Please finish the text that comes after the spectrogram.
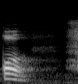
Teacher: قوف زبان کی جڑ کو چھوٹی زبان کے پیچھے کے حصے سے لگانے پر ادا ہوتا ہے. قوف پر زبر ہے نہیں کھینچیں گے.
